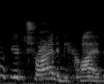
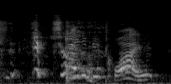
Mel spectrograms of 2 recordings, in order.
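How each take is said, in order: First: Said in the usual way. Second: Higher, louder, slower through laughter; cracking up mid-sentence; laughing. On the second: Real, not acted. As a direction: barely get the words out for laughing. Laughing while saying it.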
